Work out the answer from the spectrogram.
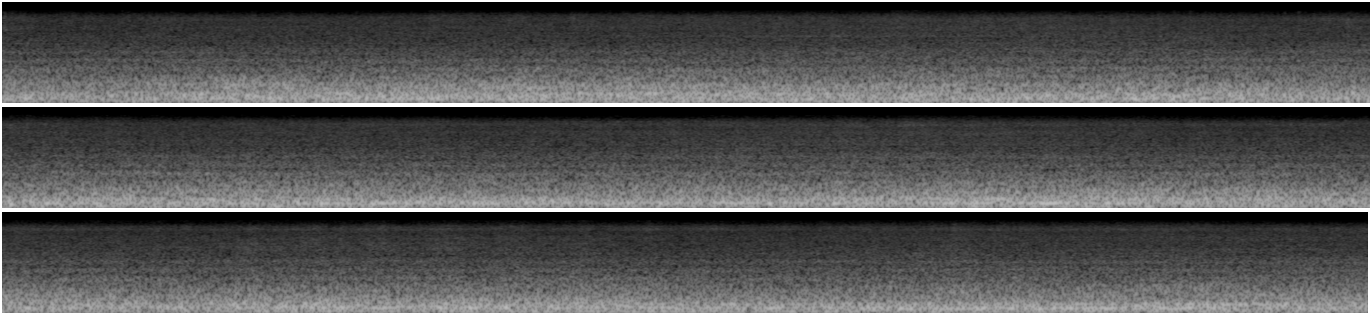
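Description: Loaded double-deck car-transporter freight wagons rolling past close by: a steady rumble of steel wheels on the rails.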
